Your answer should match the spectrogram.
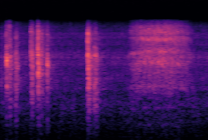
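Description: Computer keyboard keystrokes, several quick taps in the first second, then a short soft hiss about one and a half seconds in.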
